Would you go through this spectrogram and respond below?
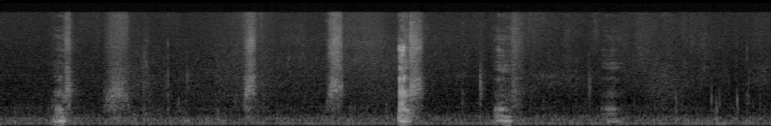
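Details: Miniature pig; grunts; expressing annoyance, grumpiness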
